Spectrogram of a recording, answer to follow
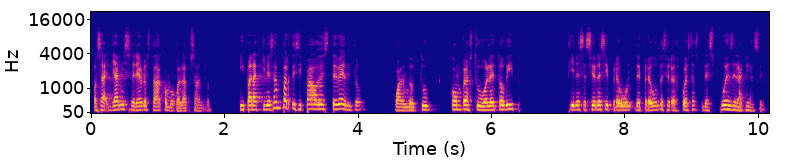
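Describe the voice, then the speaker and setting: A man's voice: a little high, fairly quick, gravelly. A man with a Mexican Spanish accent giving an emotional, earnest faith talk, telling a personal story. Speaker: faith speaker.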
